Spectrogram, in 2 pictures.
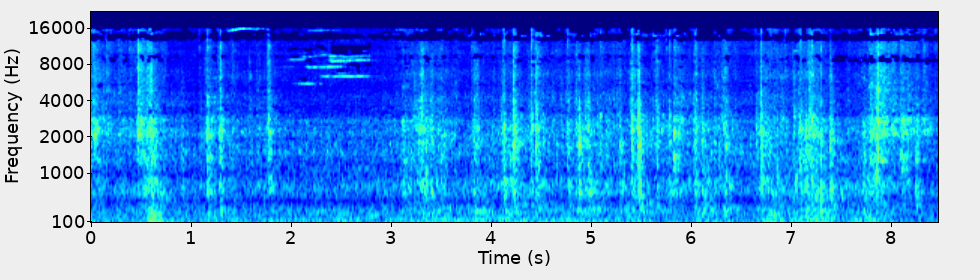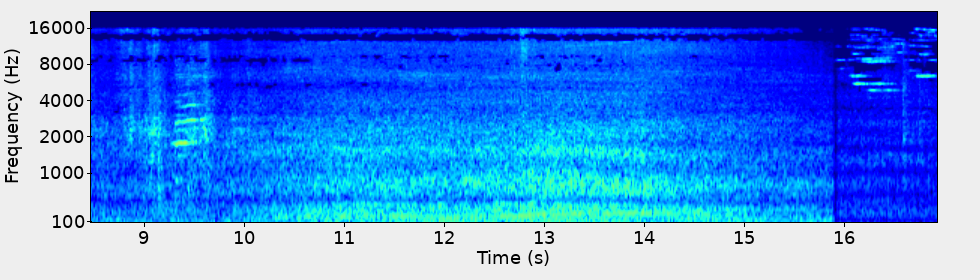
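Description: A garbage truck engine rumbles loudly nearby.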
